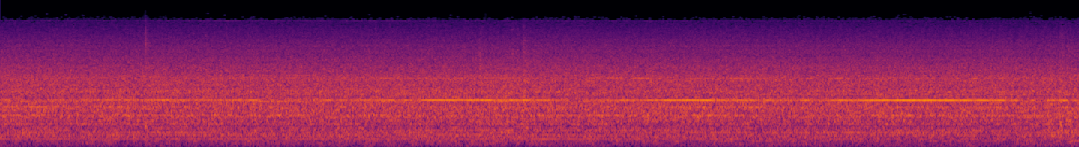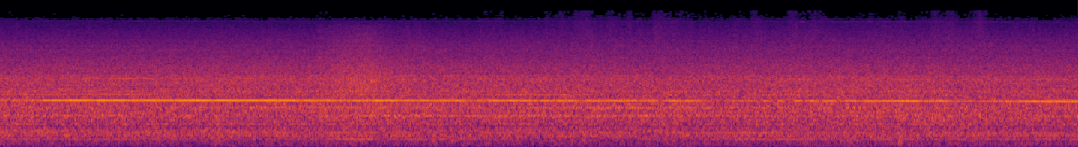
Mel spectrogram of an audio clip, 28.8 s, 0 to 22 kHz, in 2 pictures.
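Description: Inside a JR East 205 series 600-subseries electric train: steady running noise of the car on the rails, with a steady whine from the traction motors and gears that drops slightly in pitch near the end.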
